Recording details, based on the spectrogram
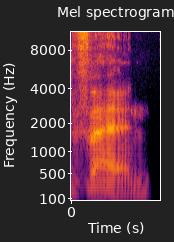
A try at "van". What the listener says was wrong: I think the V was a bit out. So do you want to say that?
